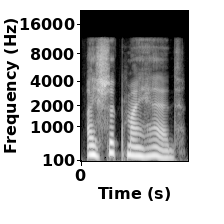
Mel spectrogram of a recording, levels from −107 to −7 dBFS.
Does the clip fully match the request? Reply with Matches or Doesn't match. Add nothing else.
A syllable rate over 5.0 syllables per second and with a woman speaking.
Doesn't match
